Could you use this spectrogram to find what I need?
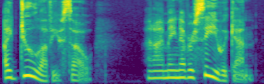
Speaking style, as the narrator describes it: she cried

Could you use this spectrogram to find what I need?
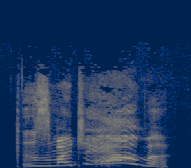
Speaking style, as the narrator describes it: Your significant other yells

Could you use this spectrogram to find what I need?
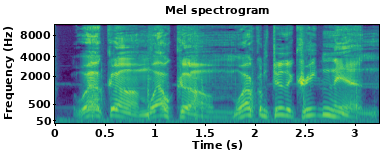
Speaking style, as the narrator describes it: Jake said in his most gregarious tone

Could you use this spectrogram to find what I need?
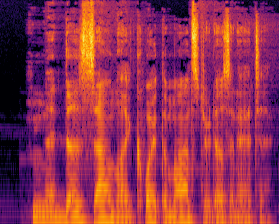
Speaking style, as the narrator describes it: Louis chuckled

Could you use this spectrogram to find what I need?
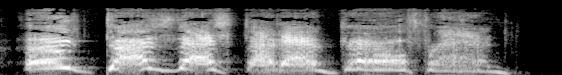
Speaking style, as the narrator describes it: she is screaming on the phone

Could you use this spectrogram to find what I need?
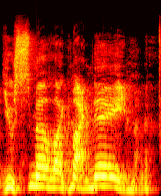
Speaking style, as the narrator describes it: yell

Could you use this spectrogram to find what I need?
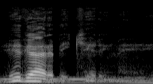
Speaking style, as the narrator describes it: he said quietly

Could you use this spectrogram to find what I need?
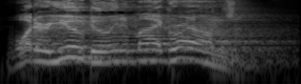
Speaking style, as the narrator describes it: said the dark man with a hoarse, growling voice

